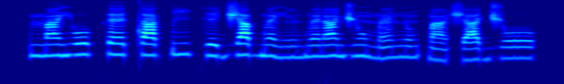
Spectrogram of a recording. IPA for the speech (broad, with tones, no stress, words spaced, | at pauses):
mã˧ jo˧kɛ˧ ta˧k͡pi˧ ke˧d͡ʒa˦ bɛ̃˦˨jĩ˨˦bɛ̃˦ ɾã˦d͡ʒũ˦˨mɛ̃˨˦ nũ˧k͡pã˨ʃa˨˦ d͡ʒo˦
